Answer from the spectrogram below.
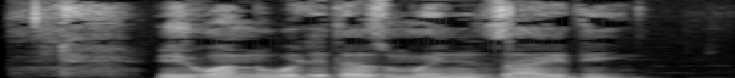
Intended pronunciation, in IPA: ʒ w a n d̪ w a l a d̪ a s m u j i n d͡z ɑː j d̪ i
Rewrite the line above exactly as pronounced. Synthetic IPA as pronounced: ʒ w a n d̪ w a l i d̪ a z m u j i n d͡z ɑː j d̪ i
